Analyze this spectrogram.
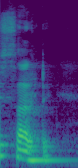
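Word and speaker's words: shirt: उसी प्रकार से शर्ट एस एच आई आर टी। तो इसको हम सिर नहीं बोलेंगे। इसको हम बोलेंगे शर्ट। क्या बोलेंगे? शर्ट। तो यहां पर जो आई आया है इसका उच्चारण क्या किया हमने?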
